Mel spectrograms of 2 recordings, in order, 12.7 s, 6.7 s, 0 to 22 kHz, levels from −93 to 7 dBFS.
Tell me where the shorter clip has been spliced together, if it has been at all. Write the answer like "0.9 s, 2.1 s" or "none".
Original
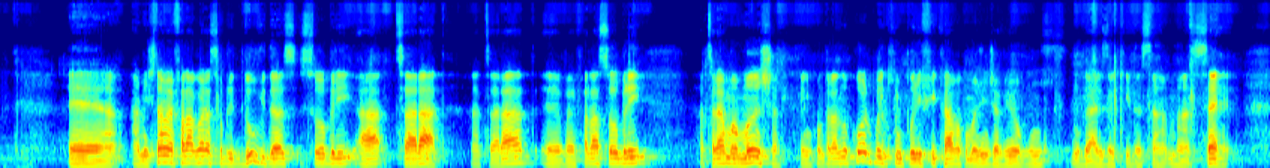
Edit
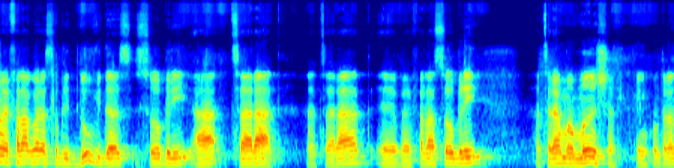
none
